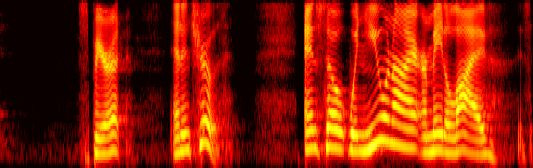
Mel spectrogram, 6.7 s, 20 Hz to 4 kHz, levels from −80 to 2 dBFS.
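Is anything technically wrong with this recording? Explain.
No, nothing in this speech recording registers as a technical fault.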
